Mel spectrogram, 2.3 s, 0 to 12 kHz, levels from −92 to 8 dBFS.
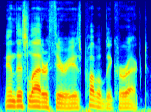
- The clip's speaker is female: No, male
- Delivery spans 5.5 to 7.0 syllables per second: Yes, 5.8 syllables/s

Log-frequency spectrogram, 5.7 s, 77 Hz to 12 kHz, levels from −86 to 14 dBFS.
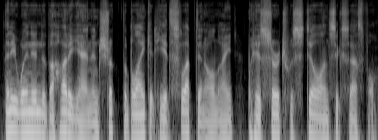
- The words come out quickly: Yes, fast, 245 wpm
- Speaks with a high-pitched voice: No, very low, 85 Hz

